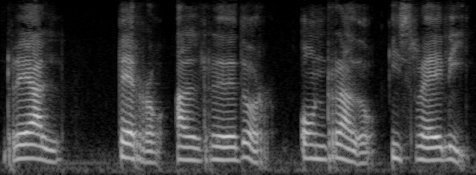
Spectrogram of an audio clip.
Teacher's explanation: Il est fortement roulé, notamment lorsqu'il se trouve en début de mot ou après une consonne appartenant à la syllabe précédente, le plus souvent L, N ou S, ou encore lorsqu'il est écrit 2 R.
